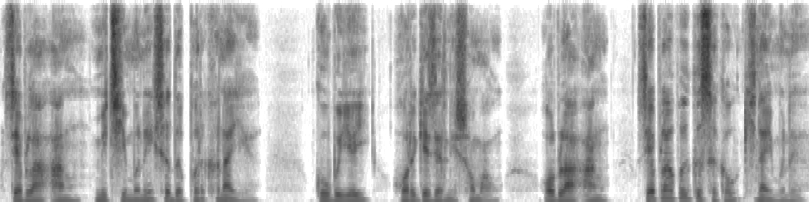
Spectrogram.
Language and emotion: Bodo, fearful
